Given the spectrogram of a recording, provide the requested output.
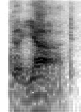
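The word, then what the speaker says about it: גיד: Now, how you pronounce this? Is Gayad. That's how you would say it.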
